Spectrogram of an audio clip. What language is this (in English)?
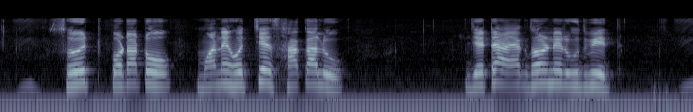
Bangla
